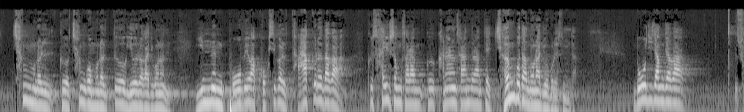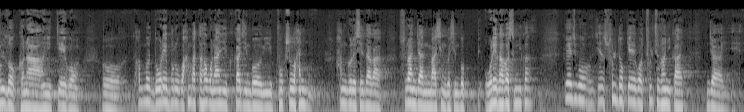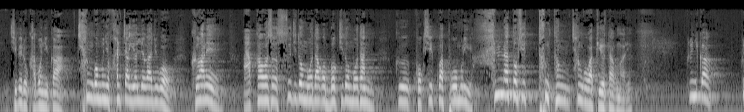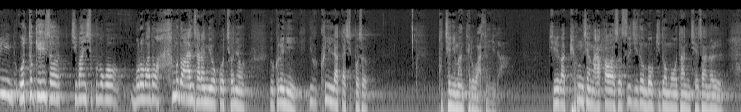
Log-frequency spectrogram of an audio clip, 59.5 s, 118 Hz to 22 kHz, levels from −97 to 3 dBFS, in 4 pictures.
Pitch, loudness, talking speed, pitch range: 170 Hz, -22 LUFS, 265 characters per minute, 145-190 Hz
